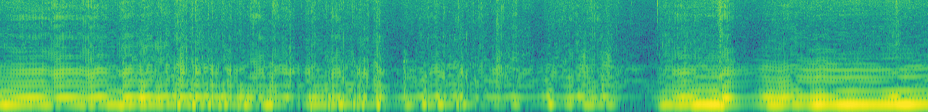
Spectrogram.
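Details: Bee at work pollinating flowers, its buzzing hum wavering in pitch and loudness as it moves near and away, with brief dips around the middle and a strong, steady drone again toward the end.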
